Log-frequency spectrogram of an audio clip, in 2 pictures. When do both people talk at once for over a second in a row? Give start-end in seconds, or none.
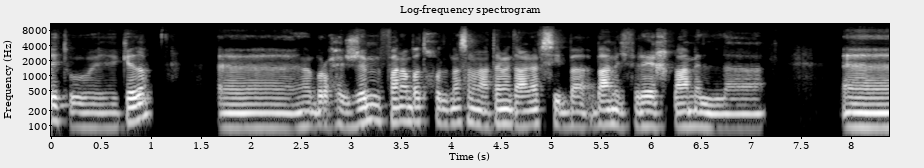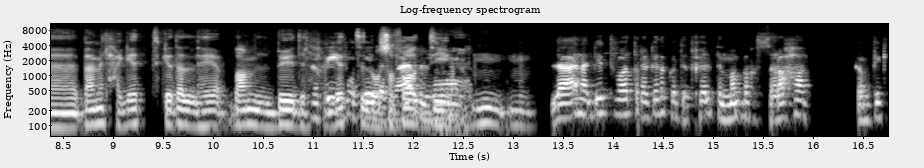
11.0-12.6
